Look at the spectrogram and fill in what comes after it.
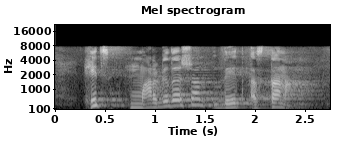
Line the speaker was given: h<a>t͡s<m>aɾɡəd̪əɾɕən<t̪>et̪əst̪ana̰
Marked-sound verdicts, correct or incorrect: incorrect: i, correct, incorrect: d̪

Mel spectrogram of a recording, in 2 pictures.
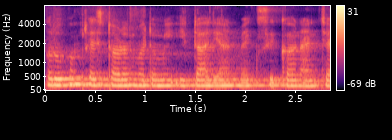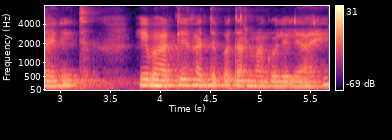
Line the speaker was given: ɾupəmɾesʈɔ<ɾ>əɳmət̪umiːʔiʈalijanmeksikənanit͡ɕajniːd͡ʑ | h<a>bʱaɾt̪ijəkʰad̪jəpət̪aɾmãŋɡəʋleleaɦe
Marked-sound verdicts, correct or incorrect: correct, incorrect: e

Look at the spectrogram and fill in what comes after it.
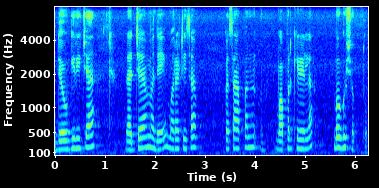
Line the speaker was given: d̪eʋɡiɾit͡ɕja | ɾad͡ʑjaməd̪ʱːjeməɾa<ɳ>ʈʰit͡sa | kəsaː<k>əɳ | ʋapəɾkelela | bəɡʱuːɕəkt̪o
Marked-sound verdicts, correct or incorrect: incorrect: none, incorrect: p

